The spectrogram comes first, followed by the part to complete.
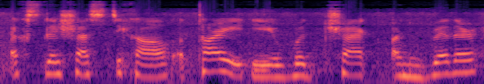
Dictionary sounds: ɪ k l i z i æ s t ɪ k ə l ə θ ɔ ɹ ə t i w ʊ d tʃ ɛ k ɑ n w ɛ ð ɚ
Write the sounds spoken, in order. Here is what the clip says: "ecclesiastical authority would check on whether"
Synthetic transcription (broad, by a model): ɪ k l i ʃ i s t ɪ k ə l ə t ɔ ɹ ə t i w ʊ d tʃ ɛ k ɑ n w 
